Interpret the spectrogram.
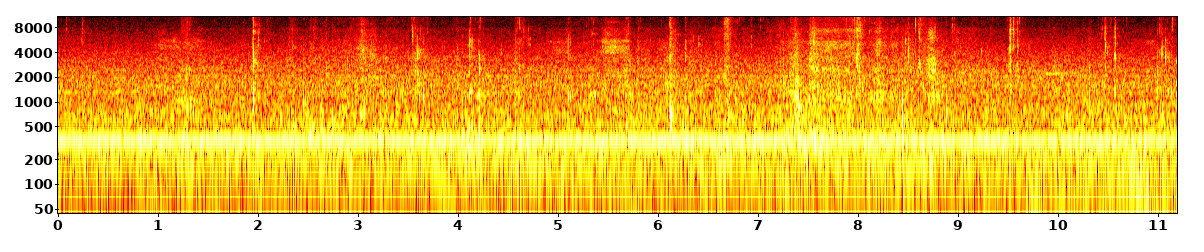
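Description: A man chewing a mouthful of chickpeas with his mouth close to the microphone, with a few faint clicks of a metal spoon in the bowl, over a steady low hum.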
